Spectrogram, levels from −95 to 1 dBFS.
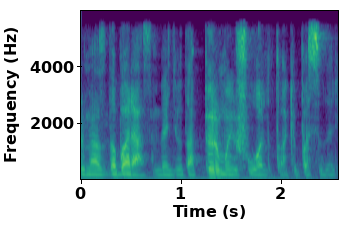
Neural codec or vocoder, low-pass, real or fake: none; 5.4 kHz; real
